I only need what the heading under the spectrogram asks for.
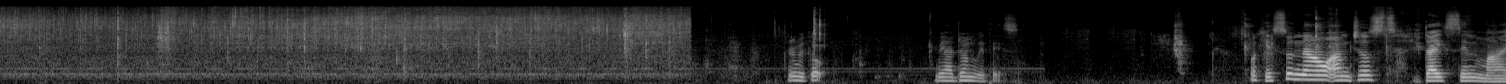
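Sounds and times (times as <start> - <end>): scallops sizzling in oil: 0.0 - 6.9.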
